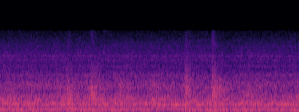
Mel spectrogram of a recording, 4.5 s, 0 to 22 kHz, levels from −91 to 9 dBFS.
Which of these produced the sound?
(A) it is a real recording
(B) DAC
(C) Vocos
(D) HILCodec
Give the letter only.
A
